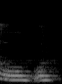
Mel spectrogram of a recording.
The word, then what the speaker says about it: Hugo: H mais U faz U de Hugo.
